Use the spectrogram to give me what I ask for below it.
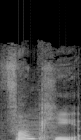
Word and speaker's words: Funk: Der brasilianische Funk, der auf Portugiesisch Funky ausgesprochen wird, entsteht in den 70er Jahren, als Funk aus den USA nach Brasilien schwappt.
